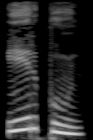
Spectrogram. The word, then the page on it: ಏರ್ಪೂಣ್: kannada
